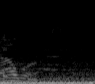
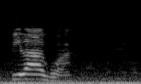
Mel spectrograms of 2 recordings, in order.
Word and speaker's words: piragua: The guy it's said Pirawa. The guy told me it was slushy. But in Spanish, we call it Piragua. Yes. Well, Piragua is how you pronounce it.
